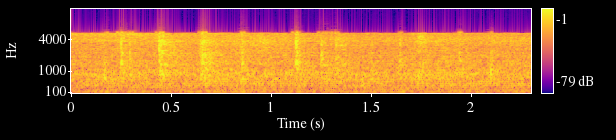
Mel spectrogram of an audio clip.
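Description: Steady room hiss with irregular small clicks and rustles, a few each second.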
